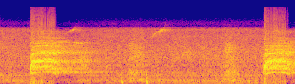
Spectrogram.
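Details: Deer in Cambodia giving two short, harsh, loud cries about three and a half seconds apart. Faint rising chirps sound in the background over a steady hiss.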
